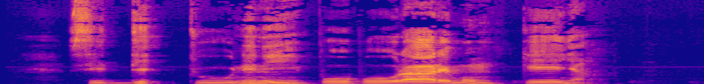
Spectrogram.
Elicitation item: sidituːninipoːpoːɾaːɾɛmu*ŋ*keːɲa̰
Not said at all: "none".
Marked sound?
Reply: m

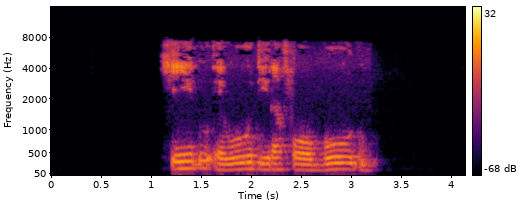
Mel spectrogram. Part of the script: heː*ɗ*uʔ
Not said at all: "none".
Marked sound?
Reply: ɗ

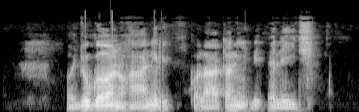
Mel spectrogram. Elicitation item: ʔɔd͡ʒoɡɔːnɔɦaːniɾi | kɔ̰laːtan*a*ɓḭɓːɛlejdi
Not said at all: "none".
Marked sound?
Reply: i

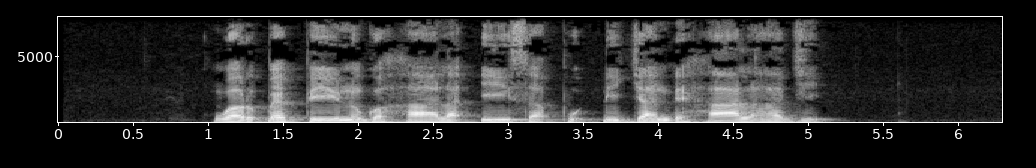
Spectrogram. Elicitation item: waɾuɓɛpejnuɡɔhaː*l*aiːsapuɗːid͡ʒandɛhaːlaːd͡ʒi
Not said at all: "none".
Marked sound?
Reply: l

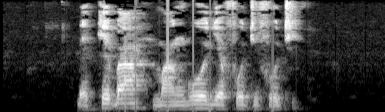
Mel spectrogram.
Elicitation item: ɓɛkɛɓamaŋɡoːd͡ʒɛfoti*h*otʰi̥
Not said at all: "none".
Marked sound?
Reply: f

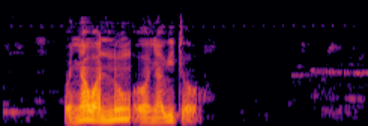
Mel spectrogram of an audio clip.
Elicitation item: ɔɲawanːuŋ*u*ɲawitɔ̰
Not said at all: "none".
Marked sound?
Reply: ɔ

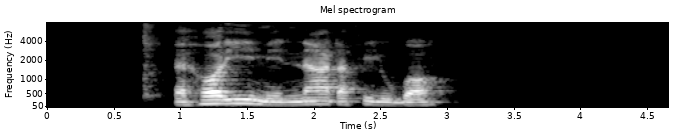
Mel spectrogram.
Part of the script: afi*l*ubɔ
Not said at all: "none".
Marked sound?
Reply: l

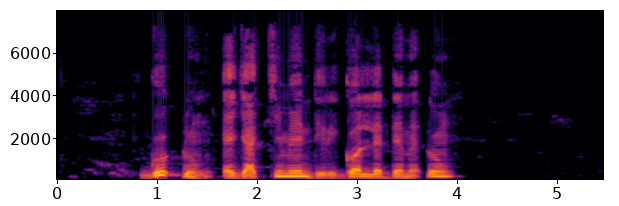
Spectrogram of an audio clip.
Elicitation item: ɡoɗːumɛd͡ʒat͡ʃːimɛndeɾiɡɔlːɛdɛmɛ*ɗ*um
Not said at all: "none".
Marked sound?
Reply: ɗ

